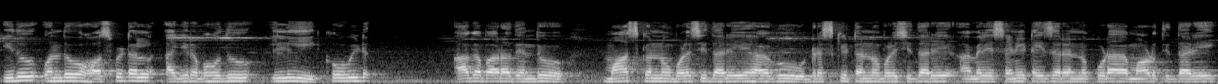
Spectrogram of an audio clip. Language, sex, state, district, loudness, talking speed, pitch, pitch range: Kannada, male, Karnataka, Dharwad, -12 LUFS, 105 wpm, 140 Hz, 135-150 Hz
